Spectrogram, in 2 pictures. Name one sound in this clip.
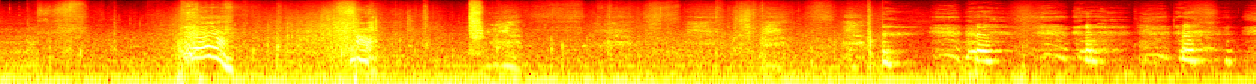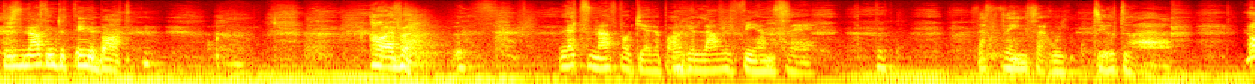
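A young man talks tensely up close.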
